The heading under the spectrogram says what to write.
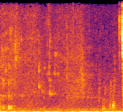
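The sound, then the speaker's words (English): Beer being poured into a glass, a soft trickle with faint dripping and fizzing over about two seconds, quiet against a low background hum with no voices. “So, get another little taste. Let me just pour a little bit.”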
